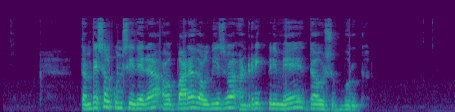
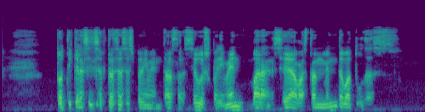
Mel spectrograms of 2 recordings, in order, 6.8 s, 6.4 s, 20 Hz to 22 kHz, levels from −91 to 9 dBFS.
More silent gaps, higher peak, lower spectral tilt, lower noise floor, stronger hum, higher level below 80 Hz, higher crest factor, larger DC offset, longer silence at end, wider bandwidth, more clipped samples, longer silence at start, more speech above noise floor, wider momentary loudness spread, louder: neither; second, -8 dBFS vs -2 dBFS; first, -6 dB/octave vs -3.5 dB/octave; first, -74 dBFS vs -45 dBFS; neither; about the same, -62 dBFS vs -62 dBFS; about the same, 16 dB vs 18 dB; neither; first, 1.4 s vs 0.45 s; first, 11.5 kHz vs 8.4 kHz; neither; first, 1.2 s vs 0.2 s; first, 51 dB vs 26 dB; second, 9 LU vs 12 LU; second, -23 LUFS vs -19 LUFS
